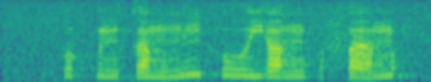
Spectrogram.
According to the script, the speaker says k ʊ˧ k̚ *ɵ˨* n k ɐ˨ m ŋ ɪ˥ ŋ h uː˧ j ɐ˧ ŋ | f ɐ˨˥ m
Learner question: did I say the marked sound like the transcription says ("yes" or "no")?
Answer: yes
